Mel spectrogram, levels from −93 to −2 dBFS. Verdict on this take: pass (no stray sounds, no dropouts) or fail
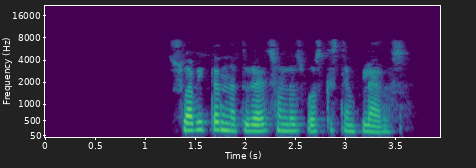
pass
